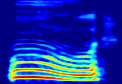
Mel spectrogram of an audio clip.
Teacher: our tongue is going to be high in the back of our mouth, and our lips are going to start closed and small and rounded.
